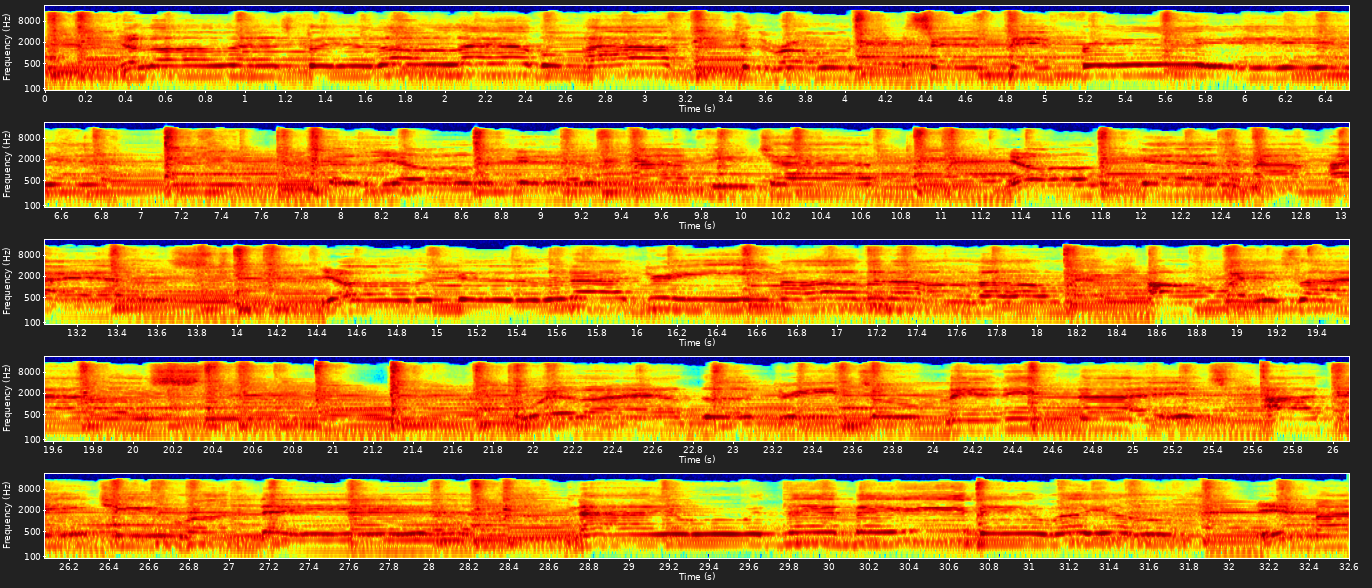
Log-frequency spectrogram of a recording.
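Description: Acoustic guitar strummed steadily in a country-folk style, with a rack-held harmonica playing a wavering melody over it as an instrumental break in the song.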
